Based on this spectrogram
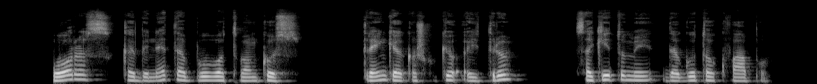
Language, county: Lithuanian, Vilnius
